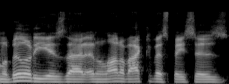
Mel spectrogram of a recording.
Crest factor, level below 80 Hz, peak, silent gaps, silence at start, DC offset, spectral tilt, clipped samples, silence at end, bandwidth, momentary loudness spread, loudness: 20 dB; -68 dBFS; -4 dBFS; none; 0 s; under 0.1%; -5 dB/octave; under 0.1%; 0 s; 12.5 kHz; 5 LU; -23 LUFS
